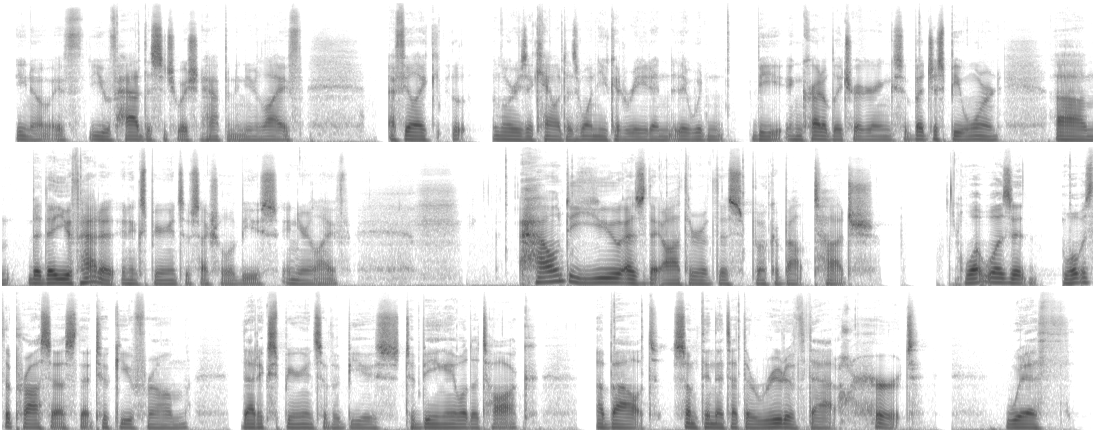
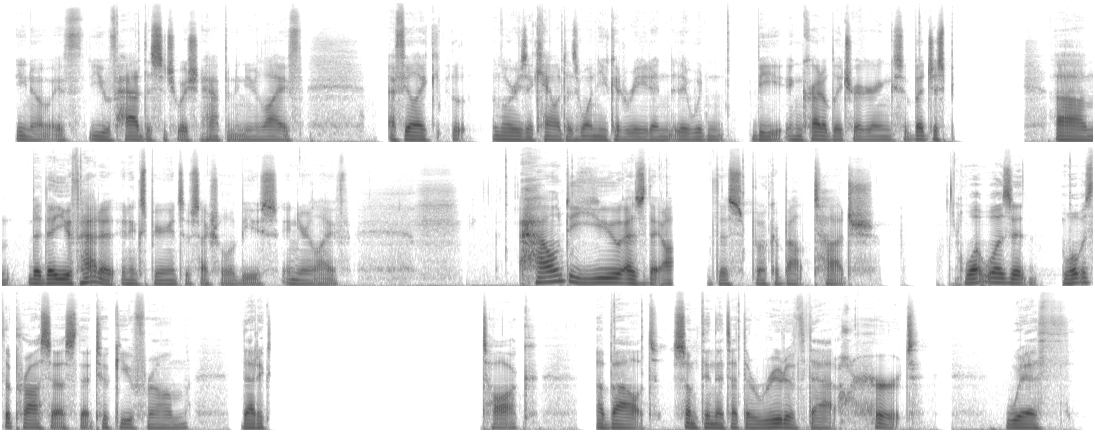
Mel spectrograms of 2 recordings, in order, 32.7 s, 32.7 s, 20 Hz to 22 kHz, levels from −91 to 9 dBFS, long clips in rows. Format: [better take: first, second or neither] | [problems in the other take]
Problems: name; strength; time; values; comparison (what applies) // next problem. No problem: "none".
first | audio cutting out; at 9.5 s for 0.5 s, at 18 s and at 25 s for 2 s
